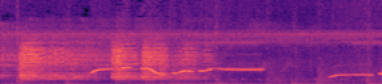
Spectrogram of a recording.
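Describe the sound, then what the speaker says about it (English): Melodic whistling in the video game Sam & Max Beyond Time and Space rises and glides through a few short phrases over a dense background of game music and low rumble. "What is that enchanting whistling sound?"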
